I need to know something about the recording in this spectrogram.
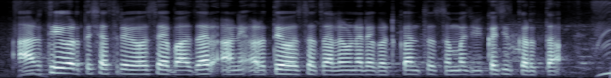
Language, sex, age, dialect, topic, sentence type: Marathi, female, 41-45, Southern Konkan, banking, statement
